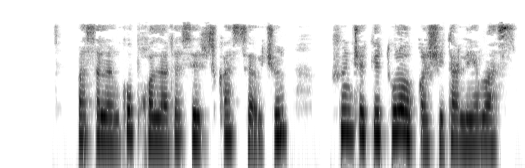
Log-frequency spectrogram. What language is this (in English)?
Uzbek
